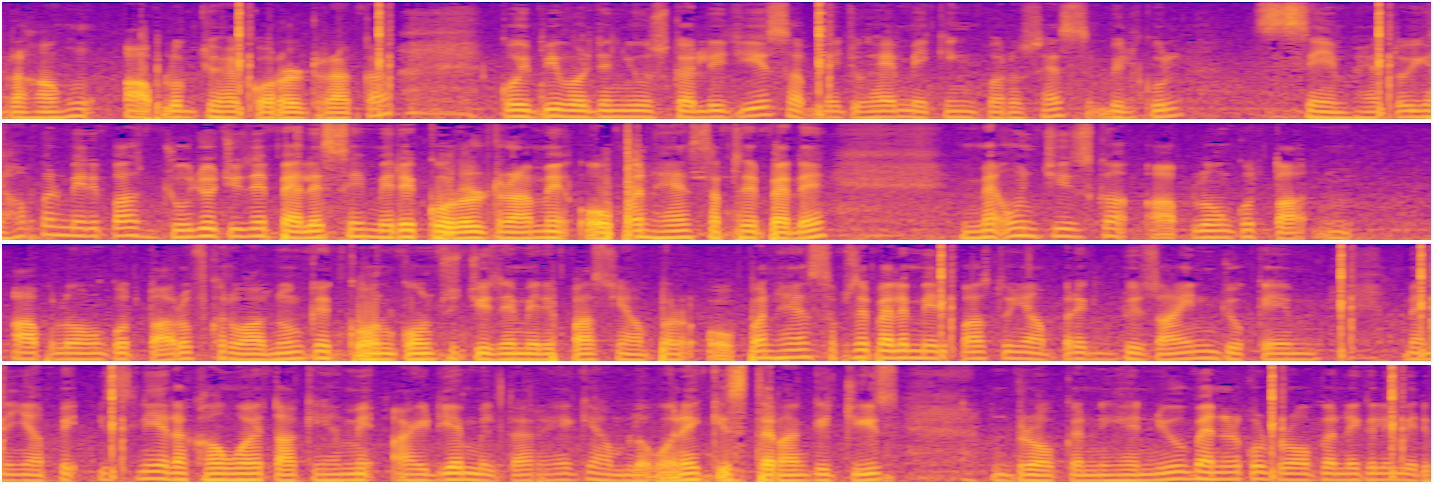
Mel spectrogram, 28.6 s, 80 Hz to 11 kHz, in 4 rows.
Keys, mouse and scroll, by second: 1.2 F2, 3.0 F3, 3.7 F2, 5.2 F3, 6.7 click, 7.0 F2, 7.7 F3, 18.3 F2, 19.0 click, 19.2 F2, 21.0 click, 26.5 F3, 27.8 F2.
